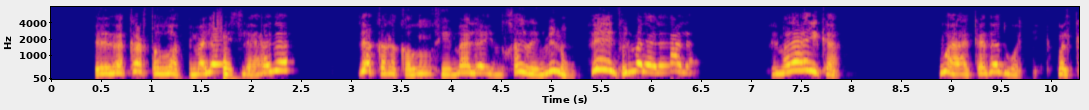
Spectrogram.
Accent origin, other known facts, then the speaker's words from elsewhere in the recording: Egypt; في بلاد المغرب العربي وفي بلادنا مصر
